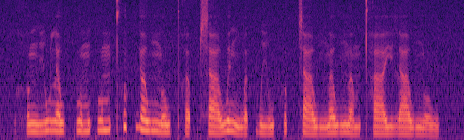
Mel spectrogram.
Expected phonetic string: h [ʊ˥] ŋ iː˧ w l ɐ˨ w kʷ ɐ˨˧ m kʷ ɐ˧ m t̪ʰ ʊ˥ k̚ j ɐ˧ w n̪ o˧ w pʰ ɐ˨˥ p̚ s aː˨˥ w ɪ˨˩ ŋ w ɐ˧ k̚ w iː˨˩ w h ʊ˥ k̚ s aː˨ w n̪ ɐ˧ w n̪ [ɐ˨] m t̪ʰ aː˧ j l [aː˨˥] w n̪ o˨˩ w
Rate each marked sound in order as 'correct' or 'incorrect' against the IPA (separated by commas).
incorrect, correct, incorrect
